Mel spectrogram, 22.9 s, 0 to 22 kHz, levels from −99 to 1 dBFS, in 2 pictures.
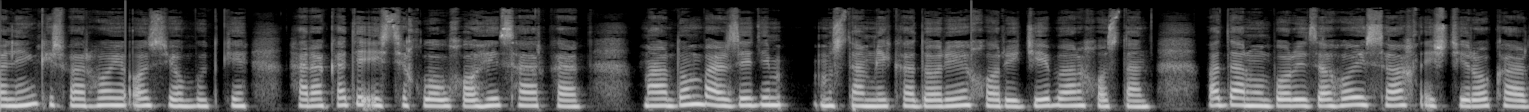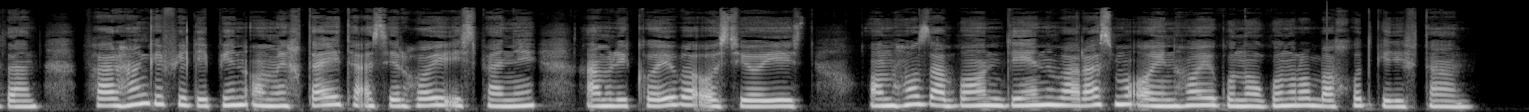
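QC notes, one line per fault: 0.94 s, 7.28 s and 21.42 s, bit error spike: three isolated sharp ticks unrelated to the speech, each a single flipped bit that throws the sample value off by a power of two before it snaps back. The first two reach about -13 dBFS in one sample, the second just before "хориҷӣ бархостанд ва дар". The third is quieter, about -25 dBFS over two samples, right after "ва расму оинҳои гуногунро". Each shows as a needle of one or two samples on the waveform and a thin full-height vertical line on the spectrogram.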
